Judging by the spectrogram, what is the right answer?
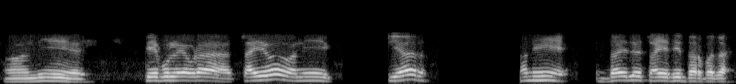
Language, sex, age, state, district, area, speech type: Nepali, male, 30-45, West Bengal, Alipurduar, urban, conversation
